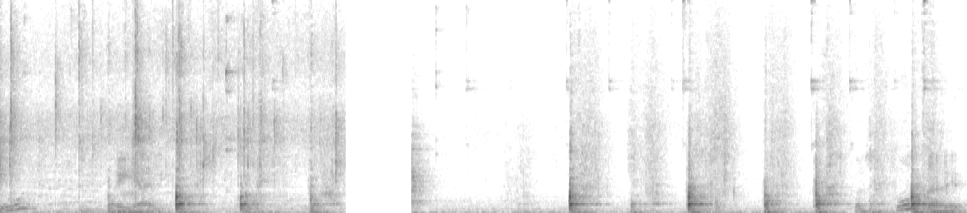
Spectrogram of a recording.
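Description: Dried red chillies, chana dal, urad dal, cumin and mustard seeds tempering in hot oil for a spinach-carrot chutney, with crackling sizzle, spoon knocks and stirring in bursts, a dog barking and a voice murmuring at times.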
